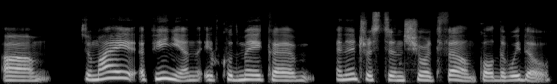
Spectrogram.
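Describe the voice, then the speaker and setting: A middle-aged woman from Moscow with a Russian accent, a native Russian speaker, answering interview questions thoughtfully with hesitant pauses. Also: medium pitch, dry recording, clean studio sound. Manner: thoughtful, many fillers and restarts. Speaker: filmmaker guest.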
